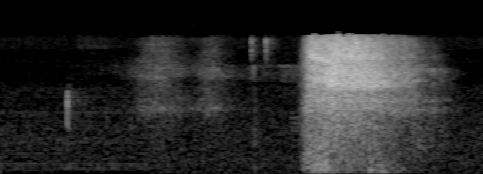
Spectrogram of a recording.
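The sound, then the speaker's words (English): A loud breath into a microphone: a single heavy rush of air, close and harsh, lasting about a second, after a few faint clicks in quiet. “Oh, that breath is going to sound horrible.”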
